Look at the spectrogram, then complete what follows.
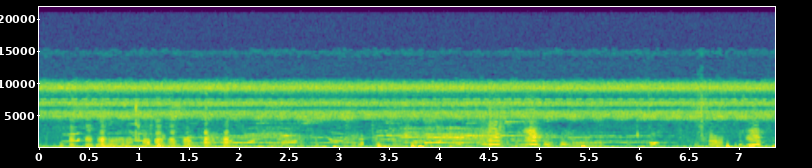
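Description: Faint clucking and short calls from a flock of free-range chickens, Rhode Island Reds among them, feeding together, with a few sharp clicks between the calls.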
